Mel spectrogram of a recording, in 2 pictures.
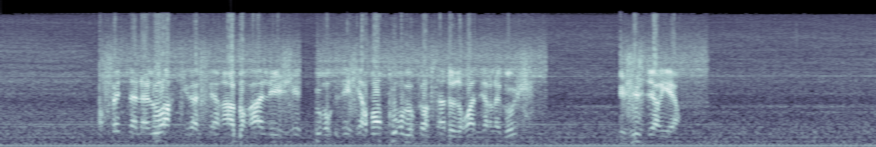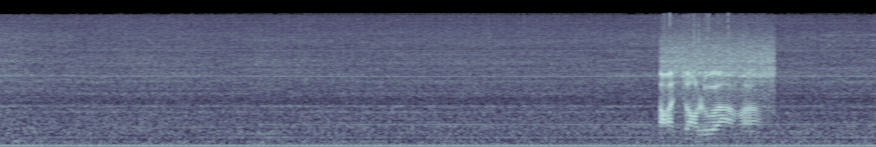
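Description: A man speaks calmly through a headset intercom.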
